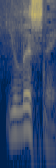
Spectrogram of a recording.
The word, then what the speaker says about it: Ulickney: It's a soft C. It is a soft C, not a hard C. Ulickney.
